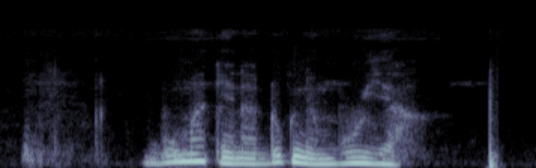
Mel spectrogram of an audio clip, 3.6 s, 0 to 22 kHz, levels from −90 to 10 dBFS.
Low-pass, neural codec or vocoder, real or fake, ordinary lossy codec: 10.8 kHz; none; real; Opus, 32 kbps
